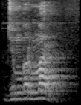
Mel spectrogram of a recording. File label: "thief", Sora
